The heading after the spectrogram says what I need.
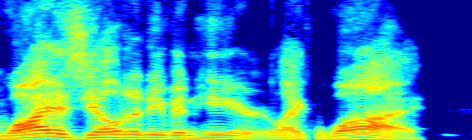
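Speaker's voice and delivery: loud hollering and screaming. Fan recalls watching the championship game, retelling screaming at the tv. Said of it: "I'm screaming at the T V".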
